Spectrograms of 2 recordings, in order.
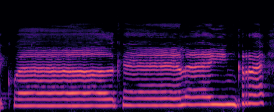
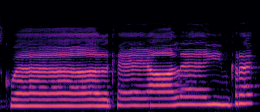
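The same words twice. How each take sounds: First: Sung, "Quel che le incre" spoken very slowly, each syllable drawn out; sung, spell out "Quel che le incre" slowly, without the "a"; sung-text diction. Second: "Quel che a le incre" spoken very slowly, with the "a" sounded; other version. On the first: Sung, coach demonstrating one singer's diction, slow and drawn out. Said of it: "how many people say". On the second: Coach demonstrating the other singers' diction, slow with the added a. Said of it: "and who sings". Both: Shown as a demonstration.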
